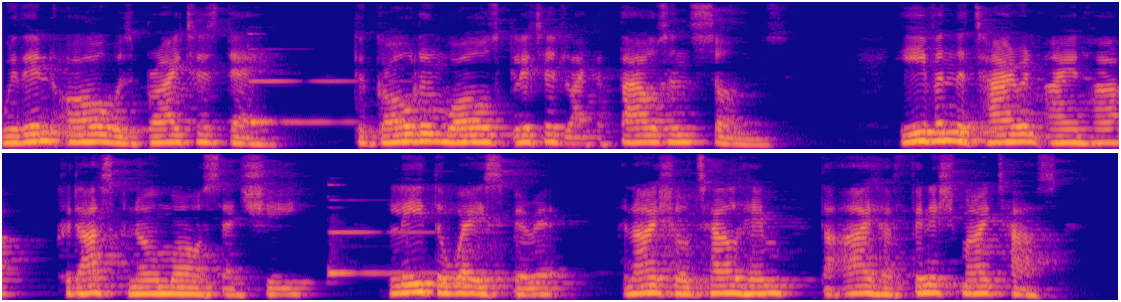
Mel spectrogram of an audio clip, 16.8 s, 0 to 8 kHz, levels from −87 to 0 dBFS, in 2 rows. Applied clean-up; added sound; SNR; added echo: classical method WPE with log-MMSE.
